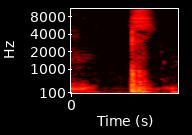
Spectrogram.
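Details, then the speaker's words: Brief low rumbling stomach growl from an adult, ordinary bowel sounds (borborygmi), with a sharp handling noise midway. "you can hear my stomach growling"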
